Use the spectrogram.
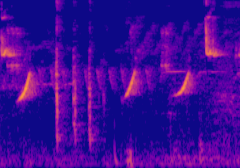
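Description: Pet finches chirp nearby in a quiet room, giving several short, bright rising tweets and a few sharp clicks spaced irregularly with brief pauses between them.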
